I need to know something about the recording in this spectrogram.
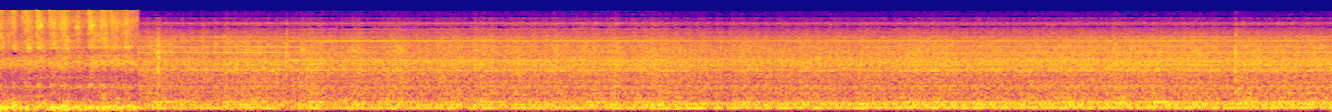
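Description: A race car engine idles with a muffled rumble from inside the car.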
